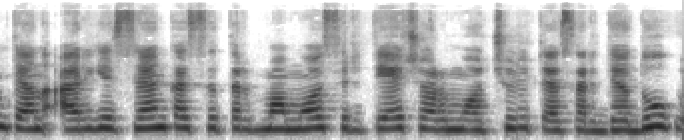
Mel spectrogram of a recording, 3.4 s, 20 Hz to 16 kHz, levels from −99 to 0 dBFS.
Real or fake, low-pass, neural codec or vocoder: real; 14.4 kHz; none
